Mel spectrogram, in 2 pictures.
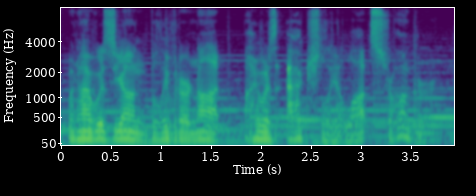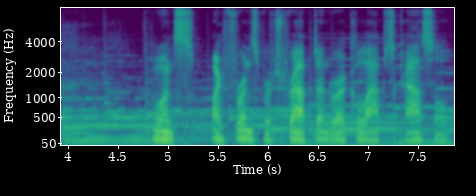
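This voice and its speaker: A man voicing a big, gentle older bear doctor in a visual novel, speaking in a measured, reassuring, fatherly way. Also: fairly low pitch, lightly acted. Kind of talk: visual novel character read-aloud. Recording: music behind the voice.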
